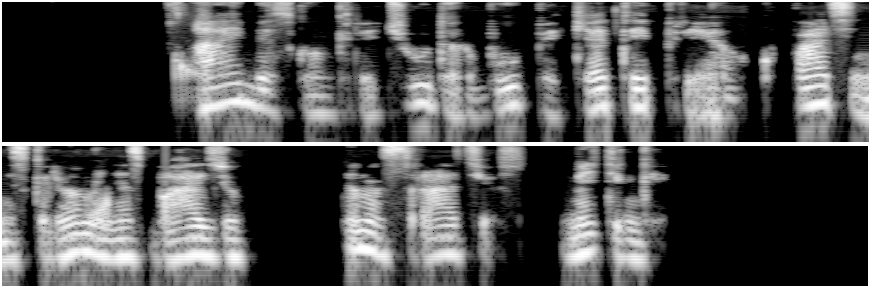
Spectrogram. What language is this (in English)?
Lithuanian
